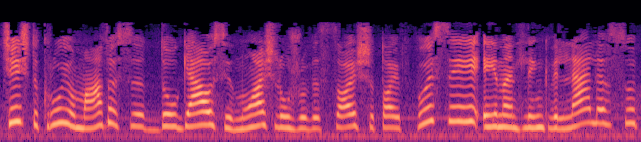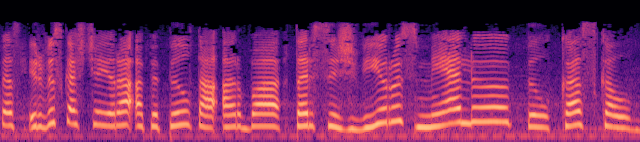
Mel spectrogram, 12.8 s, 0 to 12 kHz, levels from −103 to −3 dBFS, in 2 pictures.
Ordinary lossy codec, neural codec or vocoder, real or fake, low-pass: MP3, 32 kbps; none; real; 7.2 kHz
